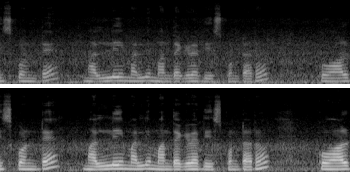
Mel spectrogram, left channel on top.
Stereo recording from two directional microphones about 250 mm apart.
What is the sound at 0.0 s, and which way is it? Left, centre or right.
Speech, centre.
